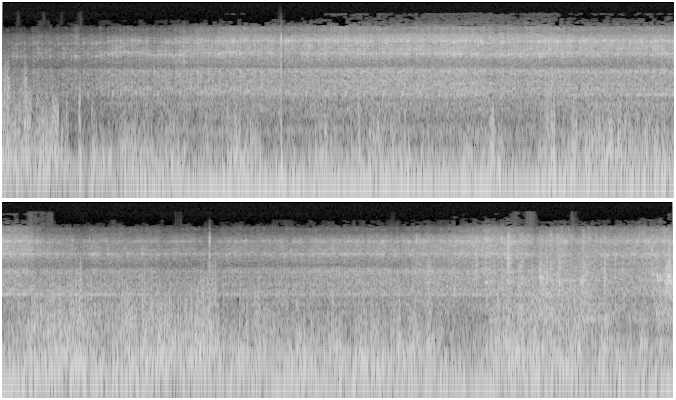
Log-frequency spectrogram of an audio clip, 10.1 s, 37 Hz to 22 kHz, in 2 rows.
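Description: Diesel engine of a loaded SHACMAN F2000 dump truck running as the truck moves and stops. Its tipper bed starts to rise near the end.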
